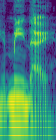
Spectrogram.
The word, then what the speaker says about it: Mine: Is it Mine? Do they call him Mine? – Mine. Okay.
